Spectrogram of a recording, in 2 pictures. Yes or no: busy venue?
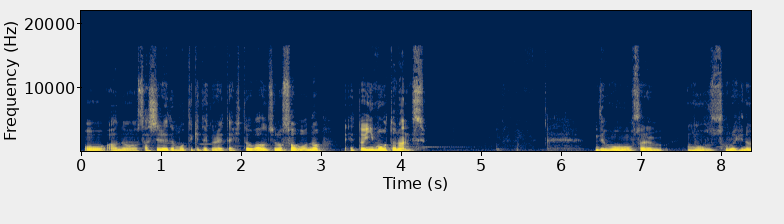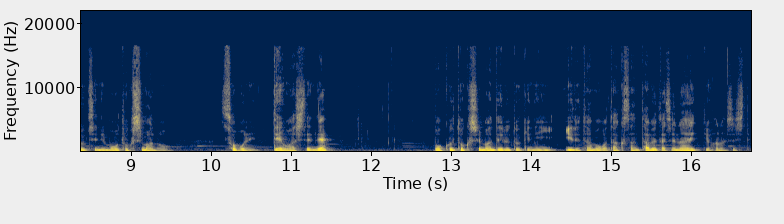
no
